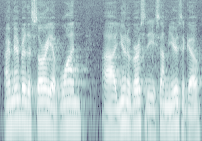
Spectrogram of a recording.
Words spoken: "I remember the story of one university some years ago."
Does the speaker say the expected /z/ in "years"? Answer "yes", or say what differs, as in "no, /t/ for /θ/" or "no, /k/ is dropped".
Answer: yes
